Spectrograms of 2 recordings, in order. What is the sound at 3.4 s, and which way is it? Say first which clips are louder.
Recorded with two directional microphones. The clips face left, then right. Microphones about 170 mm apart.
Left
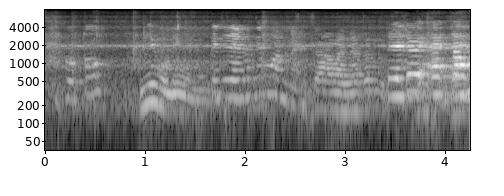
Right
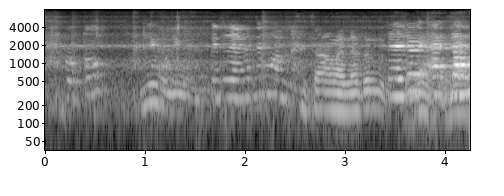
Speech: left 4 dB; 25° left (ahead or behind).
